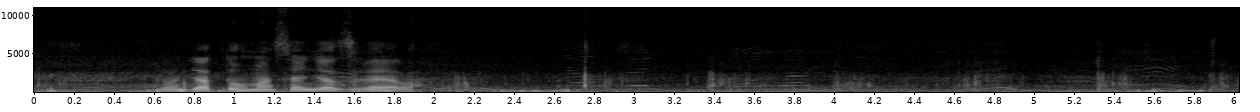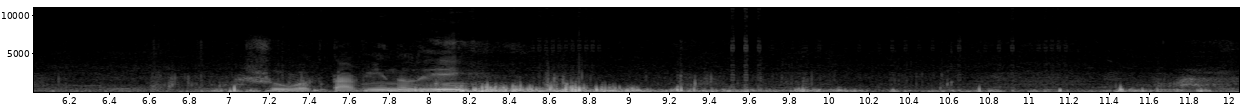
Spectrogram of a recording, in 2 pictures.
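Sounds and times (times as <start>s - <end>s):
faint voices talking: 0.0s - 8.6s
footsteps on gravel: 1.5s - 11.3s.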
